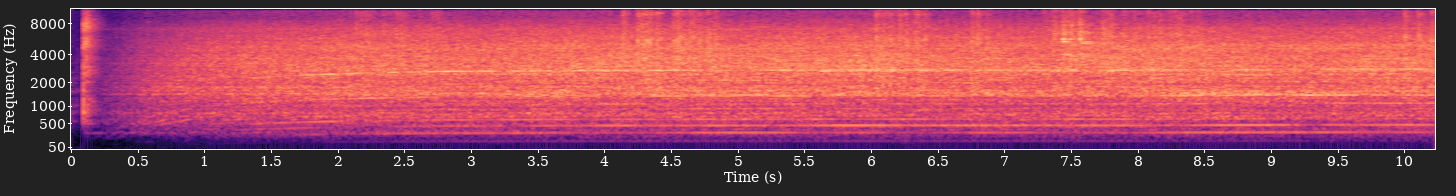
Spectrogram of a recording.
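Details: 1972 Hoover 1346A vacuum cleaner, fully reassembled and test-run in the workshop without a dust bag: the motor spins up quickly to an even, steady high whir with a faint hum, and it runs normally.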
